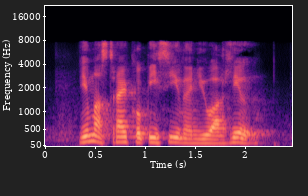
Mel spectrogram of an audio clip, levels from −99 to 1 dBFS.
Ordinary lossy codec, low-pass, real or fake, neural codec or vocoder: none; none; fake; codec, 16 kHz, 2 kbps, X-Codec, HuBERT features, trained on balanced general audio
